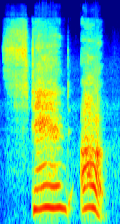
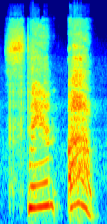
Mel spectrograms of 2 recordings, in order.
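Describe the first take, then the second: First: Loud high yell; shouted order. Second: Even louder, high yell. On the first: Capo yelling at the fallen prisoner, high and loud. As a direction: yell at him to get up. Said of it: "what he was shouting". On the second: Capo yelling again at the prisoner, louder. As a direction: yell it harder than before. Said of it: "yelling even more loudly". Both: Acted.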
